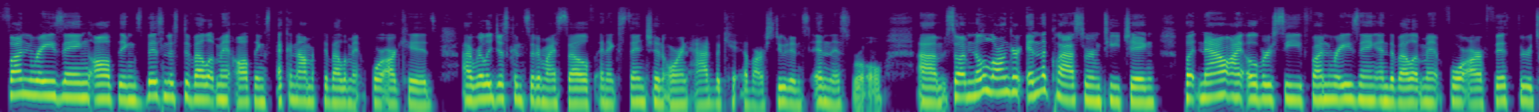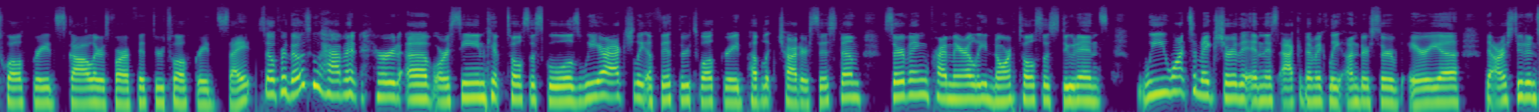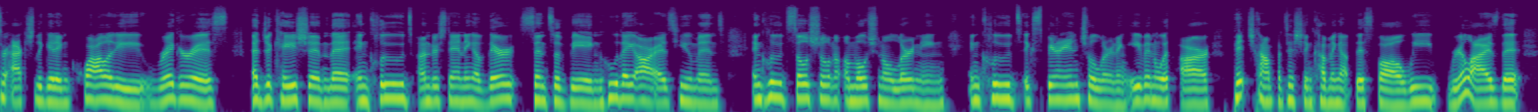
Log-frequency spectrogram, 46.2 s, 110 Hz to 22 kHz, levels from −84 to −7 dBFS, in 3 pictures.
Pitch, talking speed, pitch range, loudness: 185 Hz, 180 wpm, 175-205 Hz, -20 LUFS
